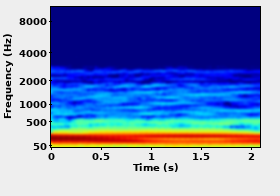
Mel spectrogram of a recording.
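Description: Music: a distorted guitar chord held and ringing on, with the level steady.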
